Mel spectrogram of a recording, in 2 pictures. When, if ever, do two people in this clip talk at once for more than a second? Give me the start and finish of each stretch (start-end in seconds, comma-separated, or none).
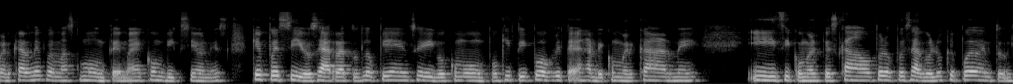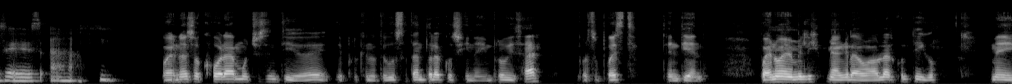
none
